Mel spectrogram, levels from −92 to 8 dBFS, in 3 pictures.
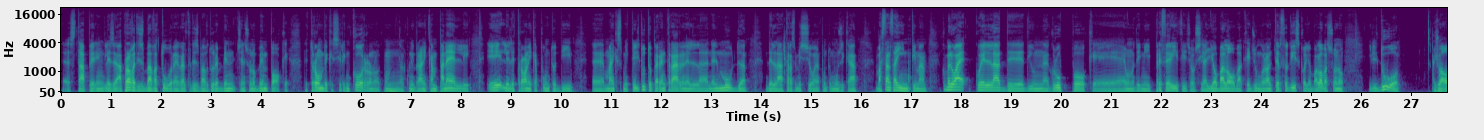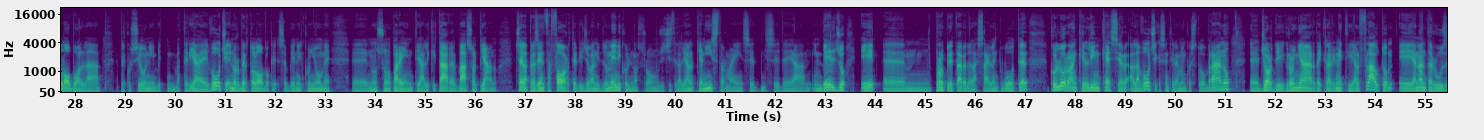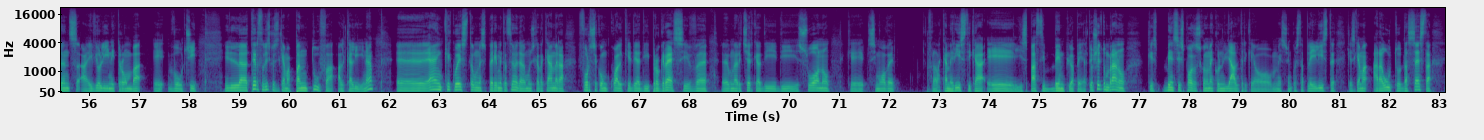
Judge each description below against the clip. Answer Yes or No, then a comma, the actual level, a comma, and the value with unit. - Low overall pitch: Yes, low, 100 Hz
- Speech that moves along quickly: No, average, 155 wpm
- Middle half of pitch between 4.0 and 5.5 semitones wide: No, average, 3.5 semitones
